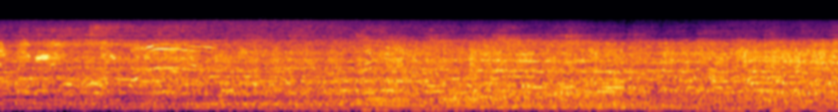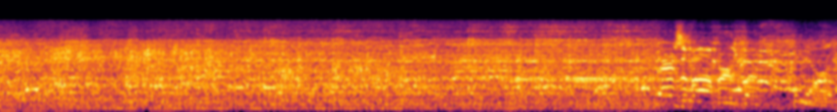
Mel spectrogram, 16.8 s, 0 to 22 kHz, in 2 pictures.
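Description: Several Van's RV-8 single-engine piston aircraft passing over in formation as they split in a bomb burst, their propeller engines droning steadily, a little louder from about four seconds in. Music and voices run underneath.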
